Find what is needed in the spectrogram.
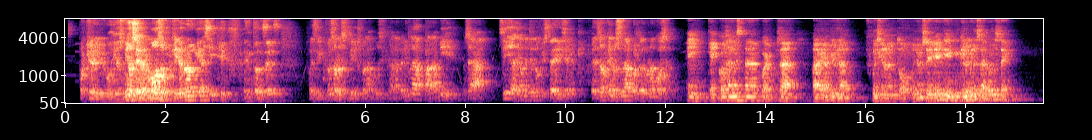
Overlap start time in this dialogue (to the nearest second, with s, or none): none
